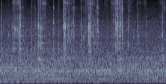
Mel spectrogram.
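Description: Faint metallic scraping and ratcheting clicks as a section of a King Camp military shovel is threaded on in reverse, small irregular gritty turns close by with no talk.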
